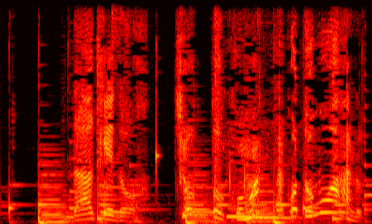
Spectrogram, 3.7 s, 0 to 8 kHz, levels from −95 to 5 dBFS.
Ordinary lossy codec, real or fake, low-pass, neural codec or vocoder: none; real; none; none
